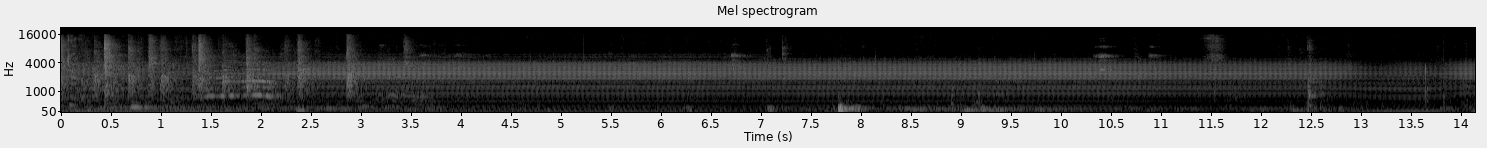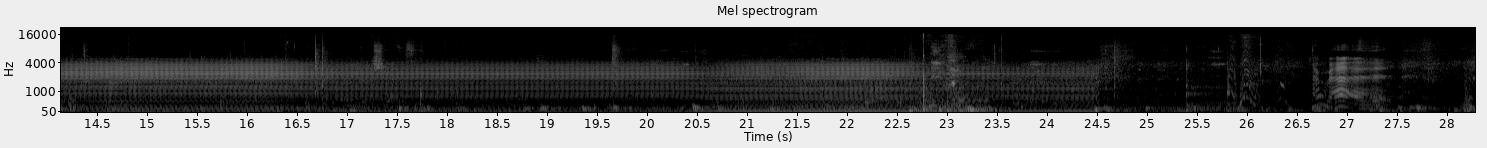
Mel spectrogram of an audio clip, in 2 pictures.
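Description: Steady electrical buzz from the stage amplification, a mains hum with many overtones, which cuts off suddenly about 24 seconds in. There is a single thump about eight seconds in.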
